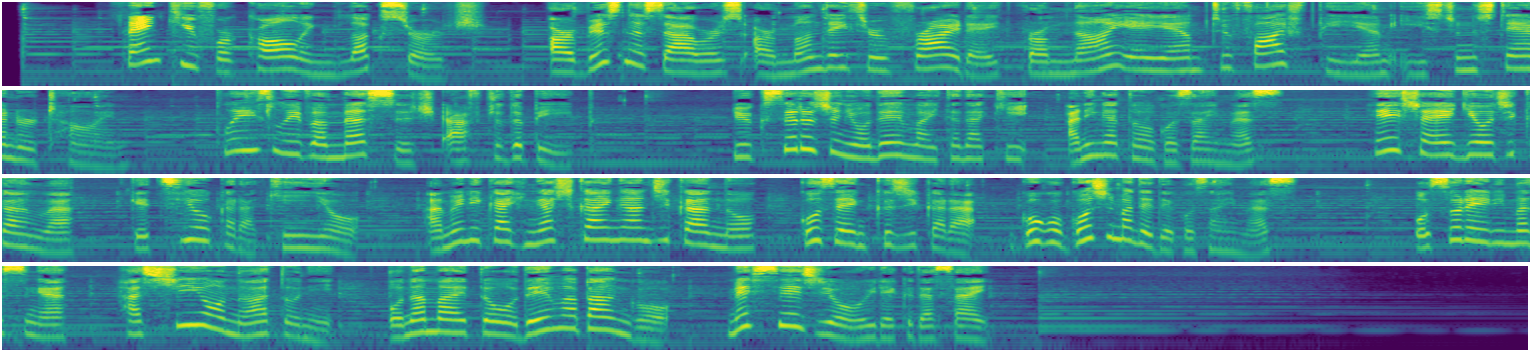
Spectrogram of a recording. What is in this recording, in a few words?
Japanese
